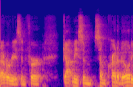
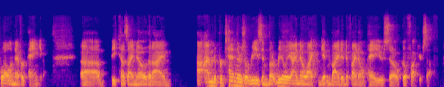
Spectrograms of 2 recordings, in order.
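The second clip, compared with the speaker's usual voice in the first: ordinary delivery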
